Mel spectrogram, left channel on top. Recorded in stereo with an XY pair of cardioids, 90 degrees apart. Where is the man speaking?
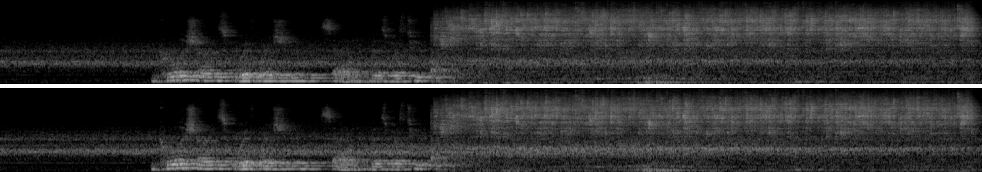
60° right, 0.9 m; by 4.2 s 20° right, 2 m.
